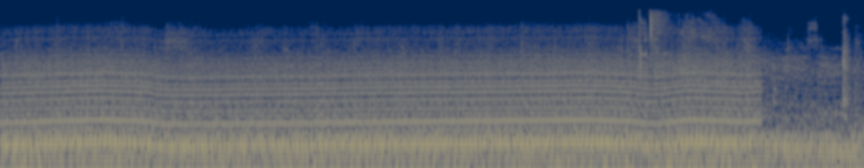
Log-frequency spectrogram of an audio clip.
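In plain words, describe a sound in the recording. A racing car engine drones steadily, briefly dropping in pitch now and then.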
